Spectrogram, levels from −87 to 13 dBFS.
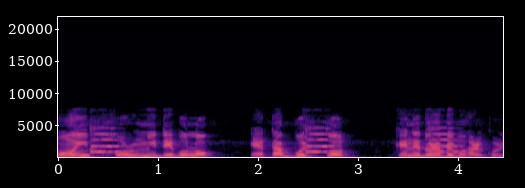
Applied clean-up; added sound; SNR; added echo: none; Wind instrument, woodwind instrument; 7 dB; none.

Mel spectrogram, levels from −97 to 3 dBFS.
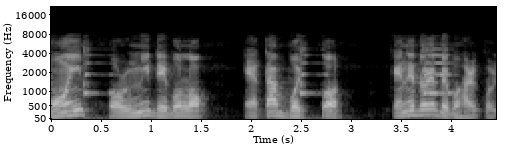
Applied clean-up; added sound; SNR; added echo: neural mask model RNNoise.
